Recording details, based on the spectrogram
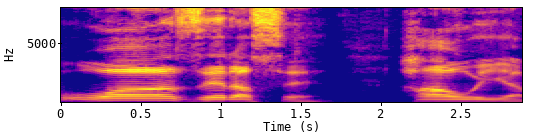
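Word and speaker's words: هاوية: জের আছে, হা উইয়া, মানে এখন অনেকে যে হাবিয়ার দুযোগ বলে, এটা বাংলা কইরা কইরা না আরবির গুণগত মান নষ্ট করে ফেলা হয়েছে অনেক ক্ষেত্রে। যেমন এখানে হা উইয়া, কিন্তু সবাই হাবিয়া বলে চালাই দিচ্ছে, হাবিয়ার মার দুজক অনেকে বলে, মুখে মুখে দেখছি।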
